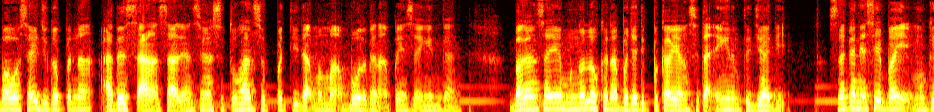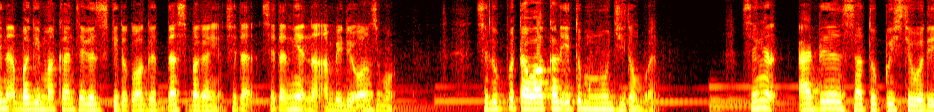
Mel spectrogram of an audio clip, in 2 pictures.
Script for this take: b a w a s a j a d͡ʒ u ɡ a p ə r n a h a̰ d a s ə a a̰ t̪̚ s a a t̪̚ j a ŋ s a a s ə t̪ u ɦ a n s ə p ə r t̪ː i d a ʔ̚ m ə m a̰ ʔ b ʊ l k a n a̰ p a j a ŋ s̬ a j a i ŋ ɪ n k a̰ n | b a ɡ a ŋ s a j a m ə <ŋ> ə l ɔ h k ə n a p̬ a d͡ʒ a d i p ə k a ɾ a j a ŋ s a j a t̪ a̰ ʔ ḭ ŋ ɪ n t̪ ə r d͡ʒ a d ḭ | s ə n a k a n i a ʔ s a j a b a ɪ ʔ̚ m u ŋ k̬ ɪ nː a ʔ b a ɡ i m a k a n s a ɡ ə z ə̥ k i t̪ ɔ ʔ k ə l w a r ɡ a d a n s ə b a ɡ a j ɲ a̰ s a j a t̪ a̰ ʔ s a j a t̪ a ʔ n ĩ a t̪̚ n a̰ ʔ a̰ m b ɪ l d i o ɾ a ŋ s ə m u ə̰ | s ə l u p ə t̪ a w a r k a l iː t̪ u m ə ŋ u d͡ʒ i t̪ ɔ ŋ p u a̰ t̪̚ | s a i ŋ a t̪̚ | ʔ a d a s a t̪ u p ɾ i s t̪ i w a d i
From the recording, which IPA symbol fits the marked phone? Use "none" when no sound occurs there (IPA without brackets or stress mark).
ŋ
